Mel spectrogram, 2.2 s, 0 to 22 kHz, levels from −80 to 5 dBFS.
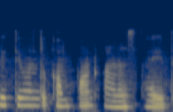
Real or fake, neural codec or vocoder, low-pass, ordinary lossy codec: real; none; 7.2 kHz; MP3, 64 kbps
